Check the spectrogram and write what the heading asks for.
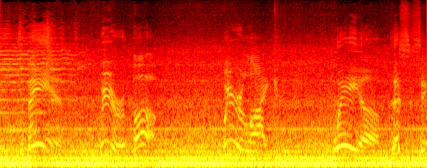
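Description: Small propeller plane's piston engine running with a steady, loud low drone, with short voice sounds rising and falling over it about once a second.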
